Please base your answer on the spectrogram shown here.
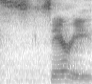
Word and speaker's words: Sari: It's not sorry. It's Sari rhymes with fairy.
